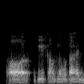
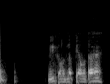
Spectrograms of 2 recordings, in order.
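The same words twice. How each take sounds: First: Said in the usual way. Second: Slow, drawn-out question ending on a rise; slower repeat. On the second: Shown as a demonstration. Teacher repeating the question for students, slow and rising. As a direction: stretch out wheat का मतलब क्या होता है and lift the end.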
